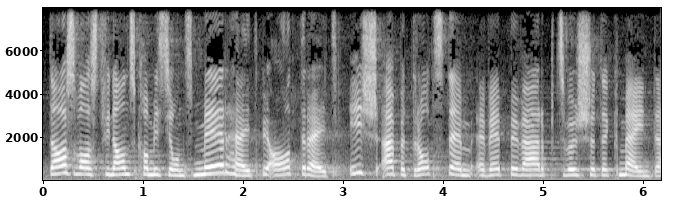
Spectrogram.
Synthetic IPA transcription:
d̥ɑːsvɑstfinɑnt͡skʰɔmisjoːnsmeːɾɦæɪtb̥eʔɑːtɾɛɪtɪʃæb̥ətrɔt͡sd̥ɛməvɛt̚b̥evæɾbt͡svʏʃədəkmæɪndə

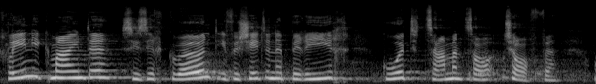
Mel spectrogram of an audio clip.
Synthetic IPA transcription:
χliːnikmaɪndəsisɪχkvøːntifɛɐʃiːdənəb̥ɛʁiːχ | ɡ̥uətt͡saməʃɑfə

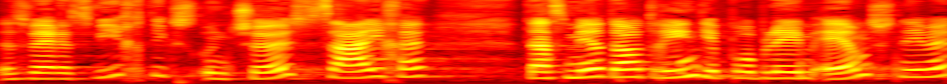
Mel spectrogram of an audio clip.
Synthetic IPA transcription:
ɛsvɛːʁəsvɪχtɪksʊntʃøːst͡saɪχə | d̥asmiːdɔːdʁɪndiəpʁobleːmʔɛɐnstnɛmə

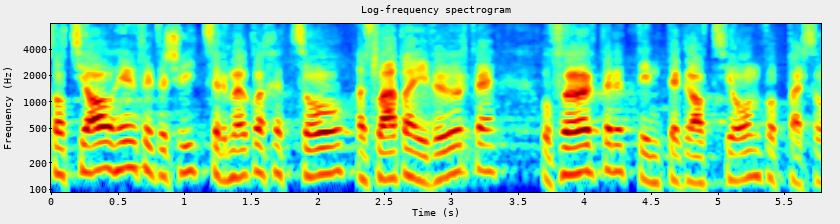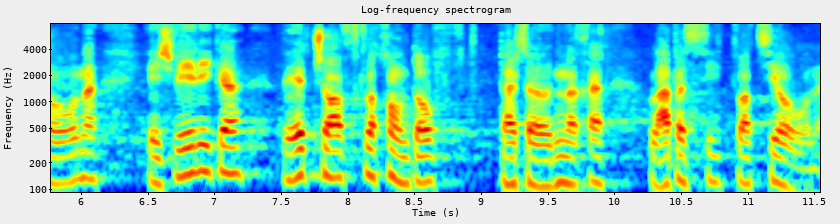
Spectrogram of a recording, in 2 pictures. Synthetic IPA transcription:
sɔt͡sjɑːlɦɪlflɪdəʃʋit͡sɛɾmœɡlɪχətsoːəslæbəɪvʏɾd̥ə | ʊfœɾdəɾəttɪntɛɡɾɑt͡sjoːnfɔpʰɛɾsoːnə | ɪʃʋɪɾiɡə | vɪrtʃɑftləχəʊndɔft | pʰɛɾsøːnlɪχə | læbəsituɑt͡sjoːnə̰

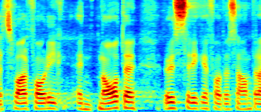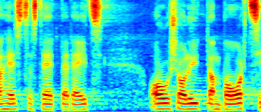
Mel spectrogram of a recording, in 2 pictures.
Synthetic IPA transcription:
t͡svɑːɾfɔɾiɡɛntnoːd̥əɾʏsəɾɪɡəfɔdəsɑnd̪ɾɑɦɛsd̥ɑsd̥ɛːɾb̥ɛɾɛɪt͡s | ʔoʊʃolytɑmbɔɾts

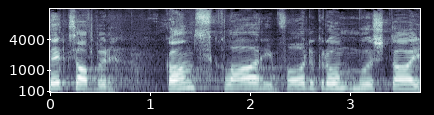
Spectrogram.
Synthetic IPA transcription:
ɛksɑbəɾ | ɡ̥ɑnt͡skʰlɑːɾɪmfɔɾdəɡ̥ɾʊndmuəsʃtɑːɪ

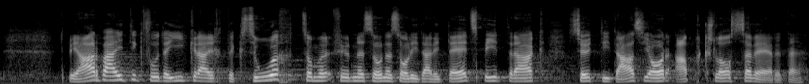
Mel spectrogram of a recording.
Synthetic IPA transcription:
tb̥eaːɾbaɪtikfʊdəiːkraɪχtəksuəχt͡sʊmfyɾnəsonəsɔlidaɾitɛːt͡sb̥iːtɾaːɡ | sœtidaːsjɔːɾa̰pkʃlɔsəvɛ̰rd̥ə̰

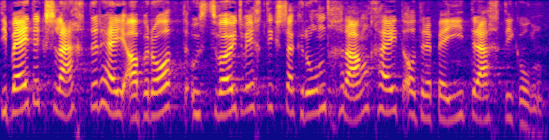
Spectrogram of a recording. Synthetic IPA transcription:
d̥ibɛɪdəkʃlæχtəɾhɛɪʔɑbəɾoust͡sʋœɥtʋɪχtɪkʃtəɡɾʊndχɾɑŋkhɛɪtɔd̪əɾəb̥ɛiːt̪ɾæχtɪɡʊŋ

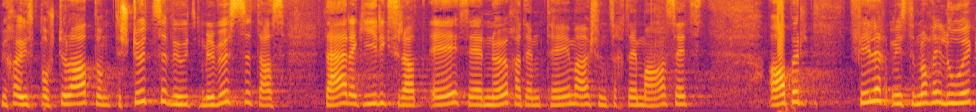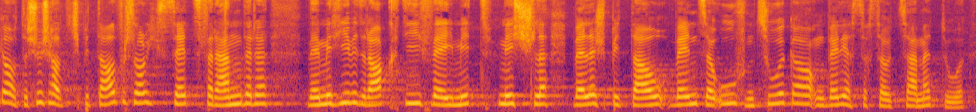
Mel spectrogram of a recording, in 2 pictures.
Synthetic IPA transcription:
mɪɾχɑyspɔʃtulɑːt̪ʊnt̪əʃtʏt͡səʋɪlmɪːɾʋʏsəd̥ɑs | d̥æɾɛɡiəɾɪksrɑːtʰɛseːɾnœːχɑd̪ɛmtʰeːmɑːɪʃʊntsɪχd̥ɛmɑːsɛt͡st | ʔɑb̥əɾ | fɪlɪχtmyst̪əmənɔχliluəɡəod̪̥əɾʃʉʃhɑltʃpit̪ɑːlfəɾsɔɾɡɪksksɛt͡sfəɾændəɾə | ʋɛnmɪːɾɦiːəʋɪdəɾɑkt̪iːfʋɛɪmɪtmɪʃləʋɛləʃpitɑːlʋɛnsœwuːfʊnt͡suəɡɑːʊndʋɛliɛssɪχsœwt͡sæmətʰuːə

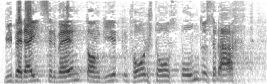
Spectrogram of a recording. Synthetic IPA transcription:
ʋibɛɾaɪt͡sɛɾvɛːntːɑŋɡiːt̚d̥əɾfoːɾʃtoːsb̥ʊndəsɾæχt

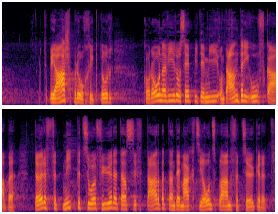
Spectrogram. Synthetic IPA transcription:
tb̥eaːʃpɾʊχɪɡd̥ʊɾ | kʰoɾoːnaviːɾʊsɛpidemiːʊndandəɾiʔuːfɡ̥a̰ːbə | d̥œɾfətnɪt̚d̥at͡suːəfyːəɾədasɪχtaɾbətandɛmakt͡sjoːnsplaːnfəɾt͡søːɡəɾə̰t

